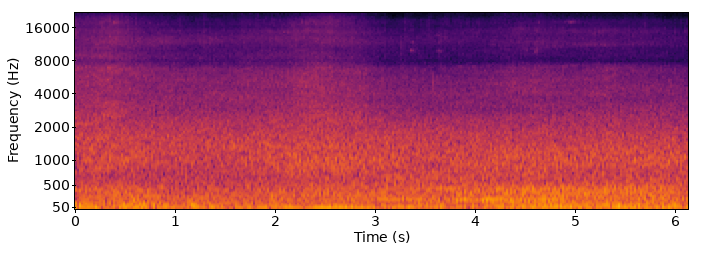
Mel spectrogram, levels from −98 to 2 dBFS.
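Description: No technical faults can be heard anywhere in the audio; the signal holds steady and intact throughout.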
